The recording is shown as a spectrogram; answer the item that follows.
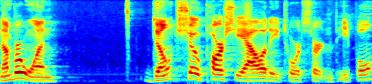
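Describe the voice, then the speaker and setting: A man speaks with ordinary pitch variation and at a moderate pace. The background is silent and the recording very clean. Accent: Southern US. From Western North Carolina. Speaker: pastor. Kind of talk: sermon. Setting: church with congregation. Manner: casual, humorous.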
